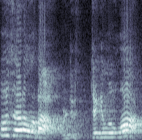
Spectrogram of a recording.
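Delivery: high, loud, baffled tone.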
